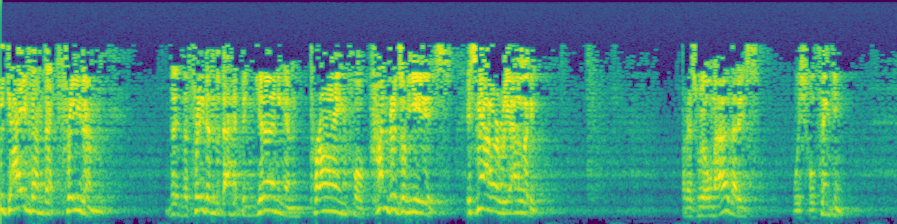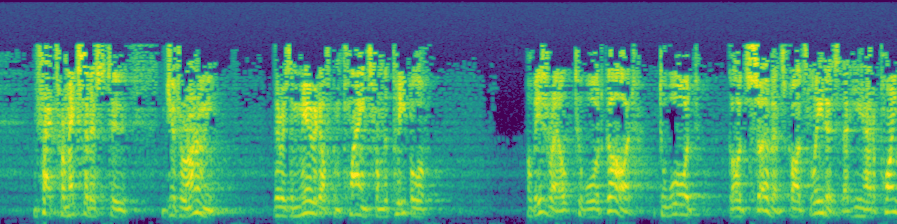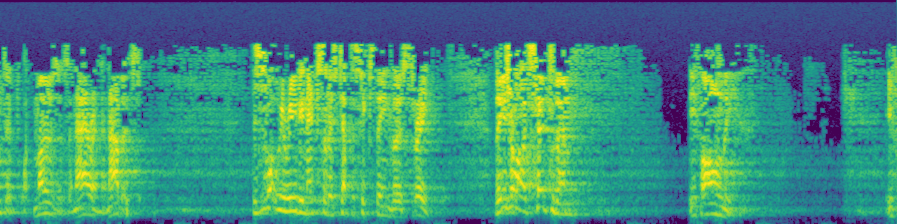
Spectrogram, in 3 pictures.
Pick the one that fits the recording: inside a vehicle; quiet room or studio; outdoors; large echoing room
large echoing room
